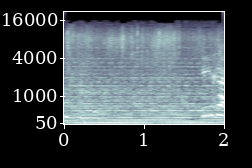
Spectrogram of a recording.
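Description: Background music with steady held chords; a voice begins near the end.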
